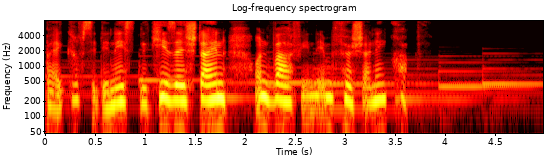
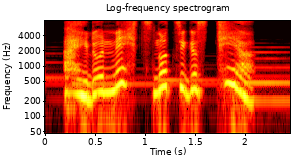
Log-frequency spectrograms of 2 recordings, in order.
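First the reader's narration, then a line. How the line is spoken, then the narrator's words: Furious shout. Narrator (German): rief Elsbeth im höchsten Zorn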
